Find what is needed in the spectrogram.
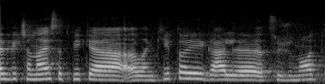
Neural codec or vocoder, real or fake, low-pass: none; real; 14.4 kHz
